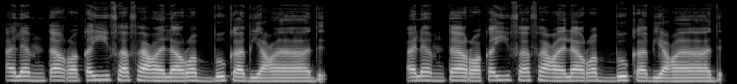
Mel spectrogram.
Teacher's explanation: अलम तरा में रा को पुर पढ़ा जाएगा और रब्बुका में भी रा को पुर पढ़ेंगे। लास्ट में दाल की तनवीन वक्फ़ करते हुए जब जज़्म में बदलेगी तो यहाँ पर क़लक़ला किया जाएगा।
